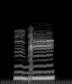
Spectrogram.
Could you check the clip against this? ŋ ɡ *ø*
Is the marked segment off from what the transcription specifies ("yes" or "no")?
yes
